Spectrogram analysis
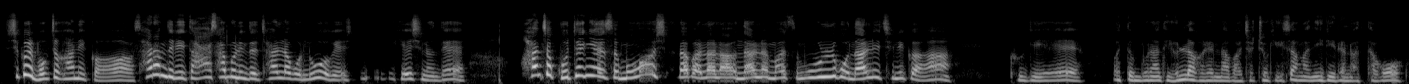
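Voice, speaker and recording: A woman preaching a sermon, telling a lively testimony and acting out the dialogue of the people in her story. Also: a little high, moderate pace.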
